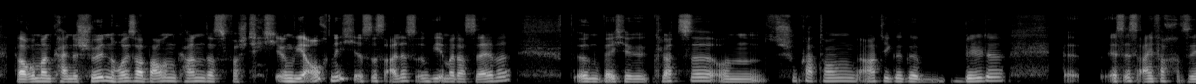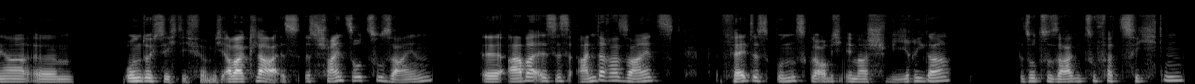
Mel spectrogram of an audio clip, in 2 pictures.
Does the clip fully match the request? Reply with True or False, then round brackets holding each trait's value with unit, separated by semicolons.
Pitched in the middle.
True (145 Hz)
